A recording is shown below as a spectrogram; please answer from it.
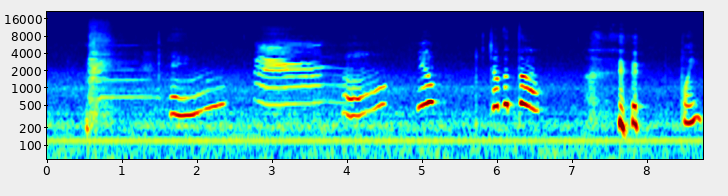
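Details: Hoarse domestic cat named Odeuli meowing indoors after tooth extraction surgery; a run of short harmonic meows, several rising then falling, some sliding upward, spaced about a second apart, with a steady low electrical hum underneath.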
